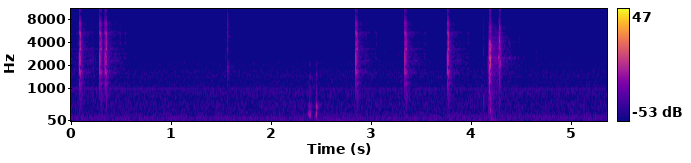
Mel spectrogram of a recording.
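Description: Short menu clicks tick one after another.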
